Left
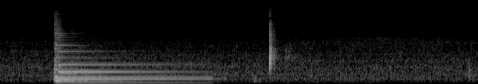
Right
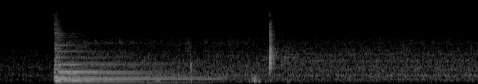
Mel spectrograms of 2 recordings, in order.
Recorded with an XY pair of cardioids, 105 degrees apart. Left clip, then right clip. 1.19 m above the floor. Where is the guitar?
40° left, 4 m.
